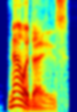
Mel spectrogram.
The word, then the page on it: nowadays: British English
